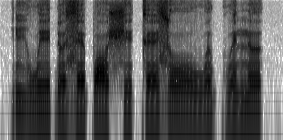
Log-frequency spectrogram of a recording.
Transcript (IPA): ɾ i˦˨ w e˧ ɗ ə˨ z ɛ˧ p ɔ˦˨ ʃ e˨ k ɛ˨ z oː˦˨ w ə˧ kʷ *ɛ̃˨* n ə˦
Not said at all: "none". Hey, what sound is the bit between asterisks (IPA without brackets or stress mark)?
ɛ˨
